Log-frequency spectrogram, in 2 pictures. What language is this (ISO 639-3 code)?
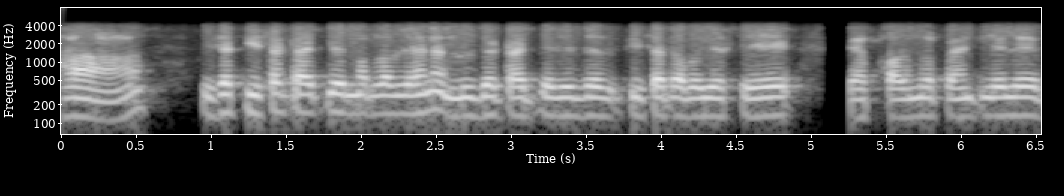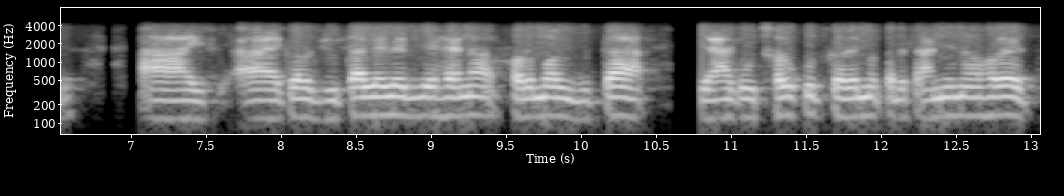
mai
